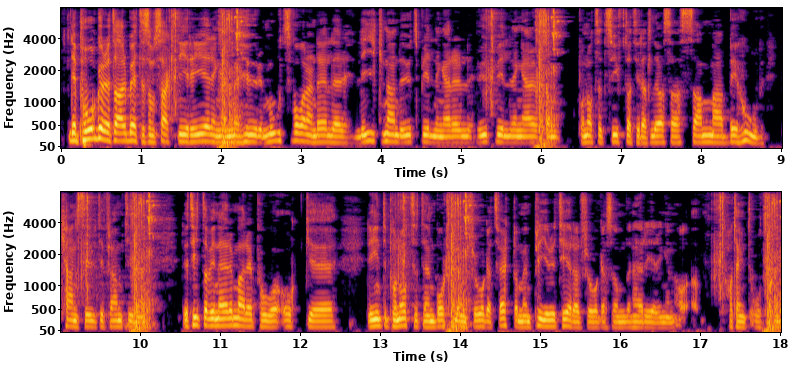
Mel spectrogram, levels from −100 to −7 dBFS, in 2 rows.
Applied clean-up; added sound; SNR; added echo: classical method Wiener filter.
